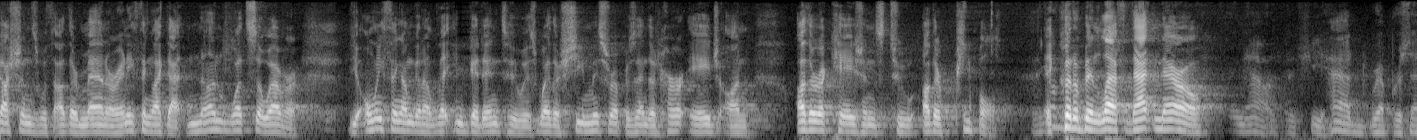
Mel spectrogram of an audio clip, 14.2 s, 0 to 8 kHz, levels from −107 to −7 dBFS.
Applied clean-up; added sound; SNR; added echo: neural mask model Resemble Enhance denoiser.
